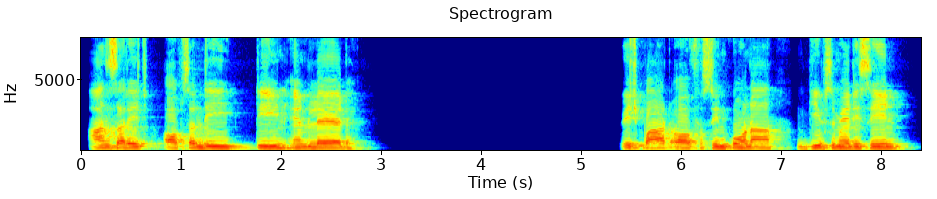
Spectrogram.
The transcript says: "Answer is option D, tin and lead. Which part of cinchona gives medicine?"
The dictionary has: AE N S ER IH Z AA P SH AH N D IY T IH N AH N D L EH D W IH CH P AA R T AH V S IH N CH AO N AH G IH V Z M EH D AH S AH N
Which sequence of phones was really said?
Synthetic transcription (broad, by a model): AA N S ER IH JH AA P S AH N D IY T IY N AH N D L EH D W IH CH P AA R T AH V S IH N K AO N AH G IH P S M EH D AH S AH N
